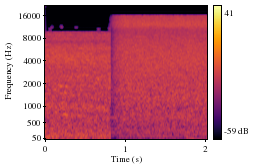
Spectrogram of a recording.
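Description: Whitewater of a mountain waterfall rushing over granite boulders as a steady, loud noise. Less than a second in it changes abruptly, losing its deep rumble and becoming an even hiss.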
